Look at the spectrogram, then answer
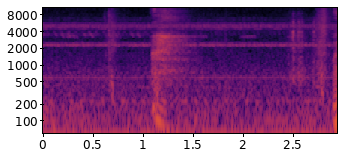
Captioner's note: sighs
